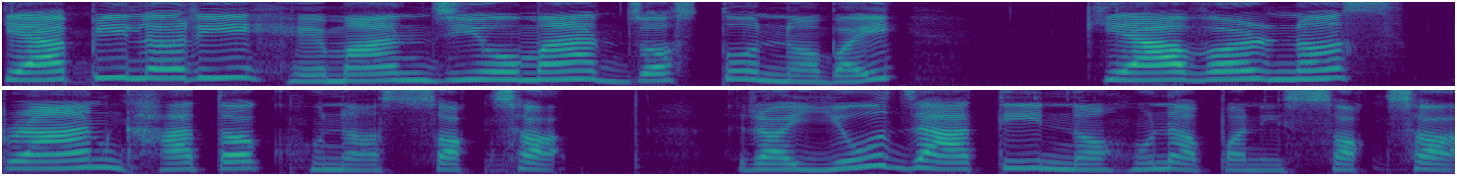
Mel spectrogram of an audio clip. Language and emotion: Nepali, neutral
